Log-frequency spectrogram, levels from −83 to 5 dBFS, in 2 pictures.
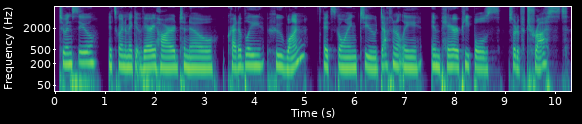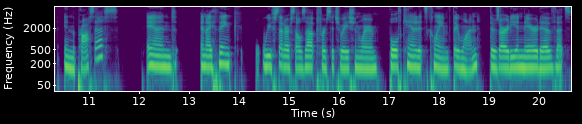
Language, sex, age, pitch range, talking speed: English, female, 20-39, 155-175 Hz, 140 wpm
